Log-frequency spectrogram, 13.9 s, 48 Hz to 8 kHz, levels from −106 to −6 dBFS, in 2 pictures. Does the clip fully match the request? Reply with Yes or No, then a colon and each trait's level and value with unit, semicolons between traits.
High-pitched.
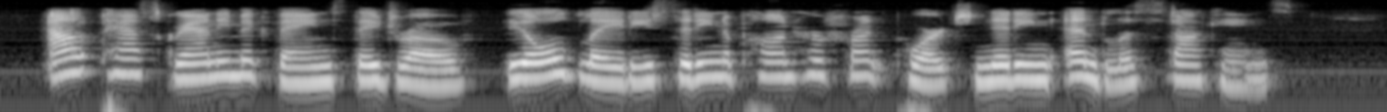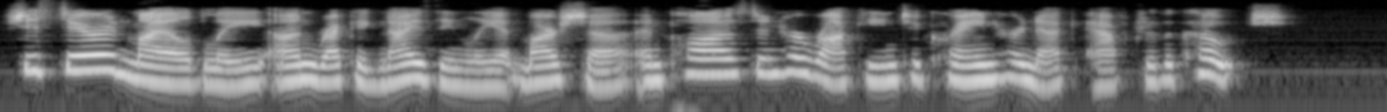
Yes: high, 210 Hz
